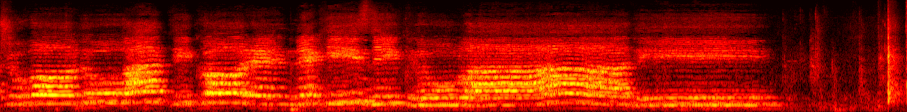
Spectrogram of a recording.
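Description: A group of women sings together.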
